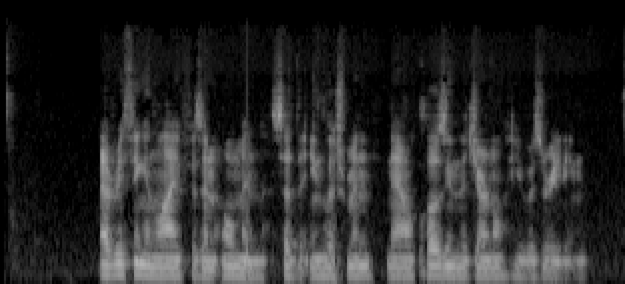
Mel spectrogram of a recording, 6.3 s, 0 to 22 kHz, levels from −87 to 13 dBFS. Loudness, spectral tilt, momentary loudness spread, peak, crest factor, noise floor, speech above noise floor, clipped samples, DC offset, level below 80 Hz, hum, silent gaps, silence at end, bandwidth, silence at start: -28 LUFS; -4.5 dB/octave; 10 LU; -6 dBFS; 24 dB; -68 dBFS; 40 dB; under 0.1%; under 0.1%; -54 dBFS; none; none; 0.4 s; 15.5 kHz; 1 s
